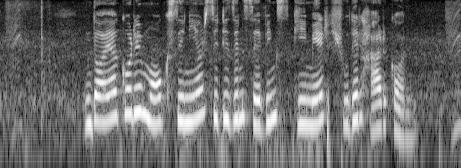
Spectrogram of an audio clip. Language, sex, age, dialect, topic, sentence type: Bengali, female, 18-24, Rajbangshi, banking, statement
